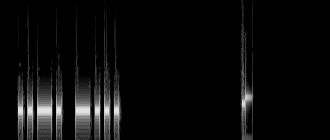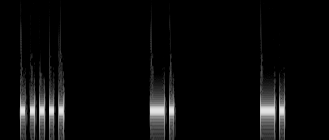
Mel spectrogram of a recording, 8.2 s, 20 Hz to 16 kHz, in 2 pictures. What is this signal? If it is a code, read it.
Morse code, heard as a keyed tone, about 20 wpm, spaced as for 9 wpm, 700 Hz. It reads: FB 5NN
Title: Top 20 QSO Elements - 6x Character Spacing - 20wpm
